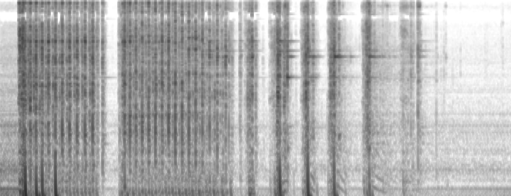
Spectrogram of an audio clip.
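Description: Impact wrench hammering out the central bolt of an engine belt pulley on a Škoda Octavia: two long bursts of rapid hammering, then several short blips as the loosened bolt is run out, most ending in a falling whine as the tool spins down.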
